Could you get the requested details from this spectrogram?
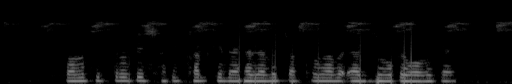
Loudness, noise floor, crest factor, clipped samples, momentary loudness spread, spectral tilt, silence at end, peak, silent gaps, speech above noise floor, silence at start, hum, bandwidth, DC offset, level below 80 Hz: -41 LUFS; -63 dBFS; 16 dB; under 0.1%; 13 LU; -6 dB/octave; 0 s; -26 dBFS; none; 23 dB; 0.05 s; none; 8.2 kHz; under 0.1%; -64 dBFS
